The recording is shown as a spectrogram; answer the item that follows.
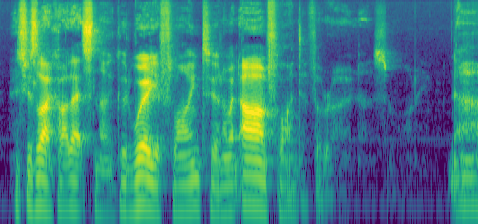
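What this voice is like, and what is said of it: Australian accent. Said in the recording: “she can tell I got an Australian accent.”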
